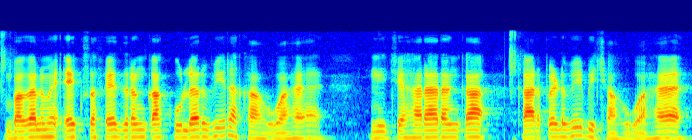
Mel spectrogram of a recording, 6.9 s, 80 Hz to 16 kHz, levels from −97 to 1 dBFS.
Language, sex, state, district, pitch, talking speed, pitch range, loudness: Hindi, male, Jharkhand, Palamu, 135 Hz, 175 wpm, 125-140 Hz, -20 LUFS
